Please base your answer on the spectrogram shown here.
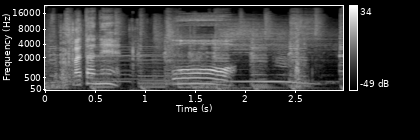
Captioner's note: exhales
